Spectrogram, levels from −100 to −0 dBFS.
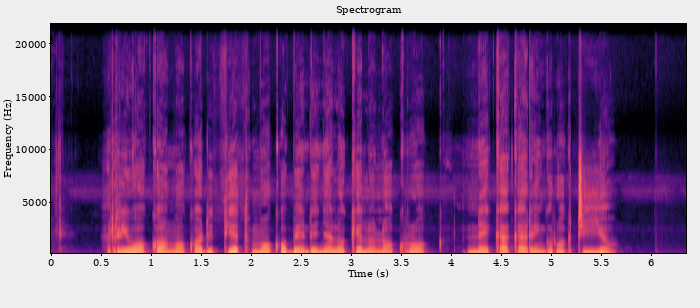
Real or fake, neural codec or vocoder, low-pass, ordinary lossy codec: real; none; none; none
